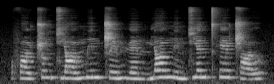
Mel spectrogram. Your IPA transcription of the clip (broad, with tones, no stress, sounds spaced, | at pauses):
f ɑ˧˥ ʊ̯ ʈ͡ʂ ʊ˥ ŋ t͡ɕ j ɑ˧˥ ʊ̯ m i˥ n ʈ͡ʂ e˧˥ ɪ̯ m ɥ ɛ˨˩ n m j ɑ˥ ʊ̯ n̪ i˨˩ n t͡ɕ j ɛ˥ n t̪ʰ e˥ ɪ̯ ʈ͡ʂ ɑ˧˥ ʊ̯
